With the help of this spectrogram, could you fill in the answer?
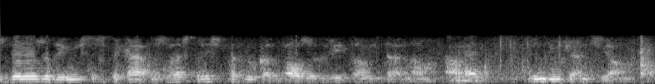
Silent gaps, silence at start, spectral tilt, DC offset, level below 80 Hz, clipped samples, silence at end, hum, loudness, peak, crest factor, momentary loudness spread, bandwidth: none; 0 s; -12 dB/octave; under 0.1%; -44 dBFS; 0.6%; 0 s; none; -13 LUFS; 0 dBFS; 12 dB; 12 LU; 4 kHz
